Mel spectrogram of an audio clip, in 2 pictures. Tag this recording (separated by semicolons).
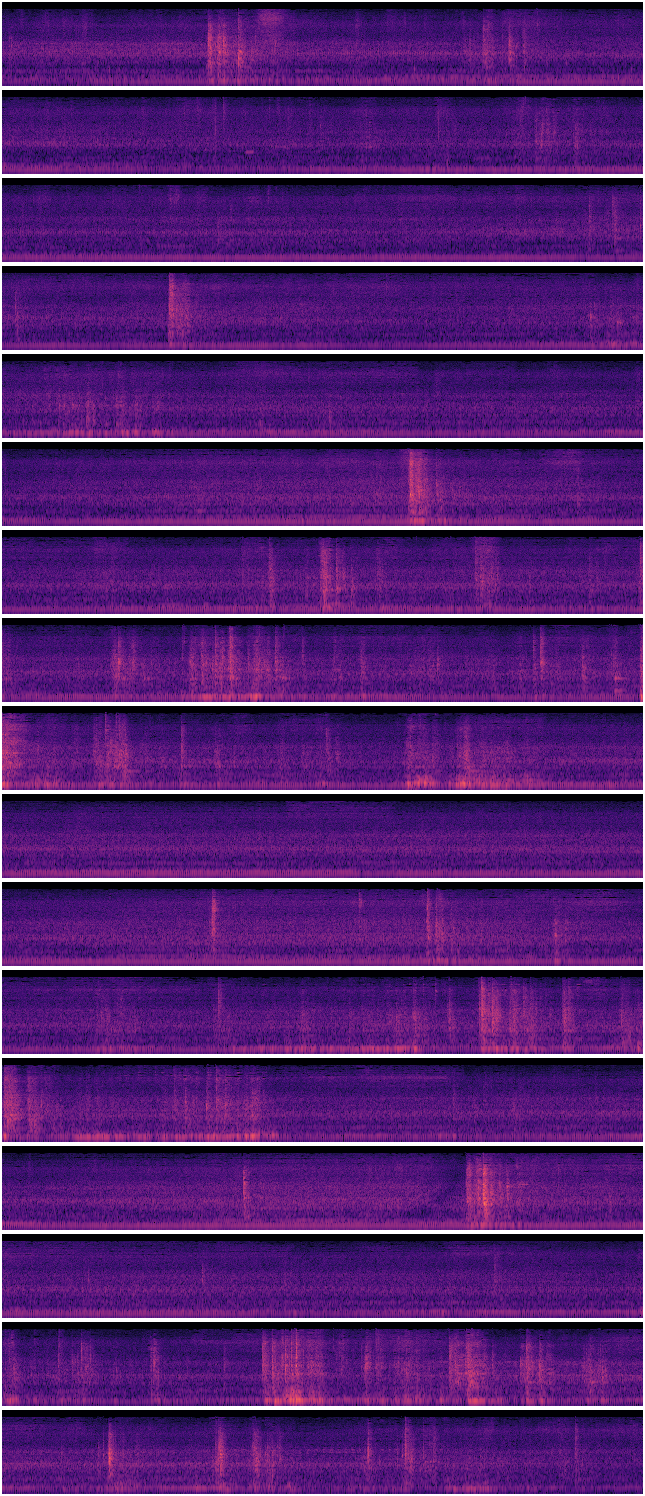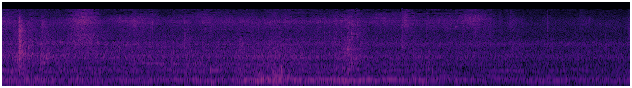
excavator; work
